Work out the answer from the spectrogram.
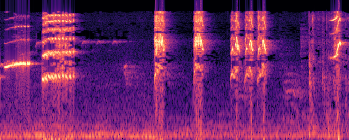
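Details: Sunda blue robin in lively song meant to stir other birds into singing: a thin high whistle, a buzzy harsh burst, then a sequence of sharp scratchy chattering notes spaced about half a second apart, ending with a high slurred whistle.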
